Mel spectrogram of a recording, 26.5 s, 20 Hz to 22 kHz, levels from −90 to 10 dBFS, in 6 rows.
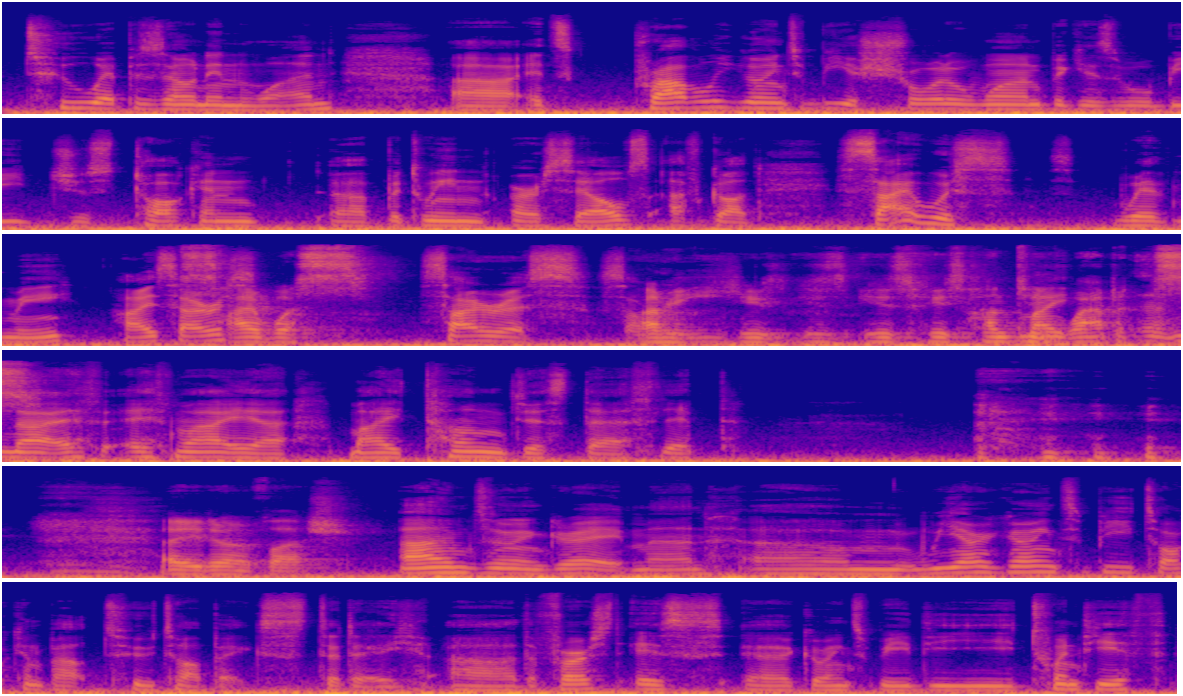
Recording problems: low rumble; faint; throughout; 25 dB below the speech

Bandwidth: 15 kHz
